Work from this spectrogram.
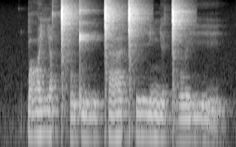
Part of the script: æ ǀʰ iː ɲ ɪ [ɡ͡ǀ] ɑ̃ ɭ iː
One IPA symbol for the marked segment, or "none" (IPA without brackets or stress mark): ɡ͡ǀ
